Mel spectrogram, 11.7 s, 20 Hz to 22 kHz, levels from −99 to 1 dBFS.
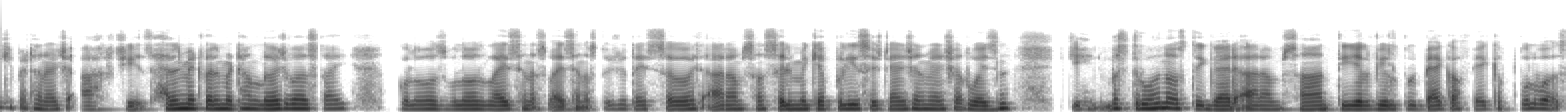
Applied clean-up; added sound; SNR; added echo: none; none; none; none.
